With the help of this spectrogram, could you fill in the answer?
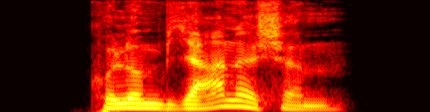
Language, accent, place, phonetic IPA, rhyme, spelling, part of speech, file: German, Germany, Berlin, [kolʊmˈbi̯aːnɪʃm̩], -aːnɪʃm̩, kolumbianischem, adjective, De-kolumbianischem.ogg
- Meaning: strong dative masculine/neuter singular of kolumbianisch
